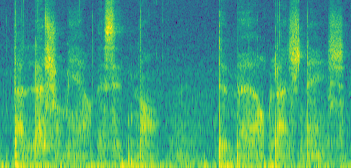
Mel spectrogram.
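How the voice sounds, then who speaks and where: A man whispers fairly slowly with noticeable background noise behind him. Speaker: ASMR creator. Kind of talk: whispered bedtime story reading. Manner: whispered.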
